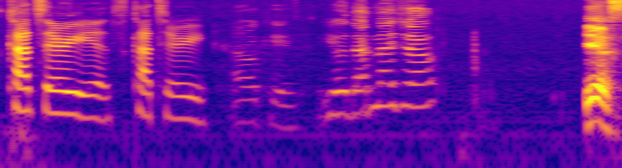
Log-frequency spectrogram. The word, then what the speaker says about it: Kateri: got it correct the first time it's katarius Cattery okay so that Nigel yes Scotty you heard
